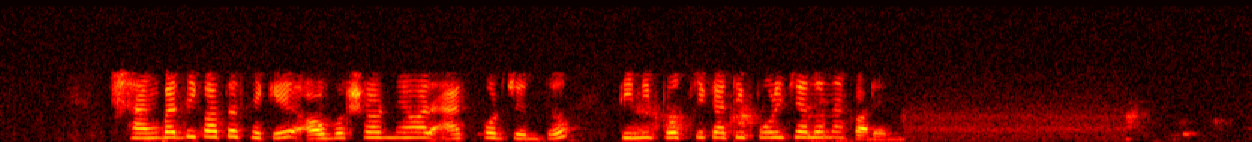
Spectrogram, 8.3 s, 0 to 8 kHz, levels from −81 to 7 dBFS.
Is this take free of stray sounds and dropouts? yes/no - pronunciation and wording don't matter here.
yes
